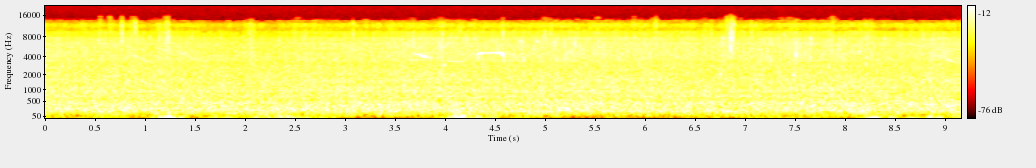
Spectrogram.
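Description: Steady rush of flowing river water, with a brief faint high whistle about four seconds in.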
